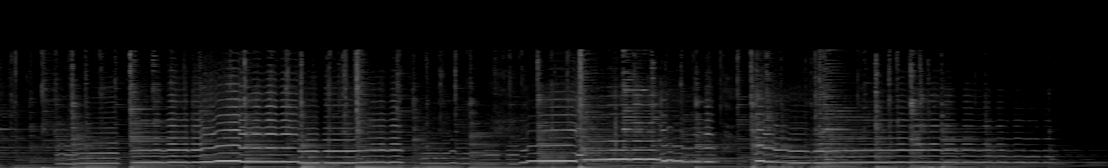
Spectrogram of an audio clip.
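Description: Acoustic guitar strums steadily beneath a bright, wavering tin whistle melody, the tune flowing at a moderate tempo and fairly loud throughout, with no voices.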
